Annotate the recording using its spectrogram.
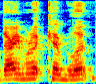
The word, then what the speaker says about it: Dari Mulut ke Mulut: So you write a publication called Darimrut Kemlut. Did I say that correctly? – Pretty close, yeah.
